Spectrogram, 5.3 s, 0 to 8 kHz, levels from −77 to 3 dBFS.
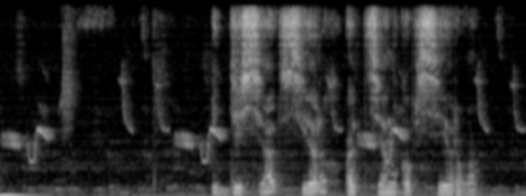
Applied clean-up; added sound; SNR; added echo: none; Bird; 14 dB; reverberation time 0.1 s.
